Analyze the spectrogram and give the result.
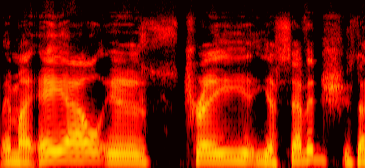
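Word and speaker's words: Yesavage: Um, and my AL is Trey Yvage.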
